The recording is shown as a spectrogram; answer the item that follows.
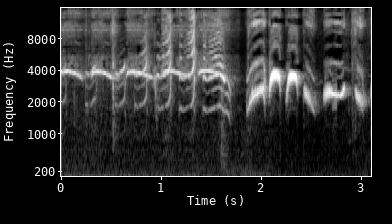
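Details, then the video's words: Hwamei in full song, called wambi locally: a long wavering whistle near one steady pitch, then a string of loud rich slurred notes rising and falling, each about a quarter second long. "Wambi / Hwamei Gacor"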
